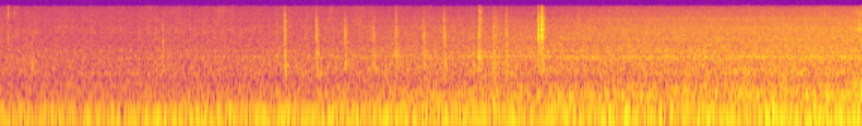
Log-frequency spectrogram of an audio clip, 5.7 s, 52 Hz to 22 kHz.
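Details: 2013 Ford F-150 3.5L with automatic climate control, after checking the blower resistor for a blower that stayed on when switched off: even, steady fan rush on high, no rattle, squeal or cutout; blower running normally.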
